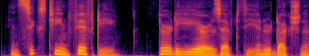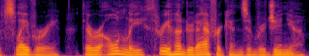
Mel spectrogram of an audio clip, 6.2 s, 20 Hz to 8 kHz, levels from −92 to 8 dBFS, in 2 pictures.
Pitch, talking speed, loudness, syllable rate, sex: 115 Hz, 175 wpm, -18 LUFS, 6.5 syllables/s, male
